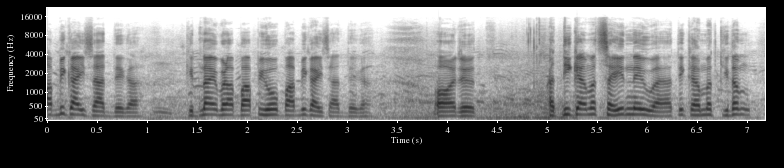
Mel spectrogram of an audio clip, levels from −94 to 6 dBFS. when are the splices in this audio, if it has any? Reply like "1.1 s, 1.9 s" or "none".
none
